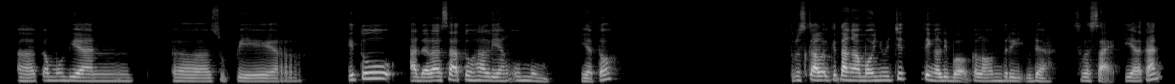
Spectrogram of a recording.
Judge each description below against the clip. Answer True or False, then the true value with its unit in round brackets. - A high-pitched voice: False (170 Hz)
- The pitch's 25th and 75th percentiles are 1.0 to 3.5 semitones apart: True (2.7 semitones)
